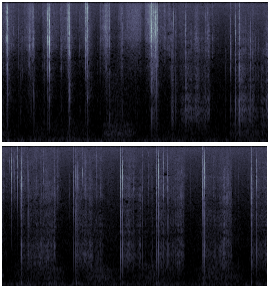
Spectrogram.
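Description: Long nails tap and scratch on a clear hard plastic phone case printed with a cat and decorated with raised bead flowers. Quick, bright clicks land over a steady, hissy scratching texture, with brief quiet gaps in between.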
